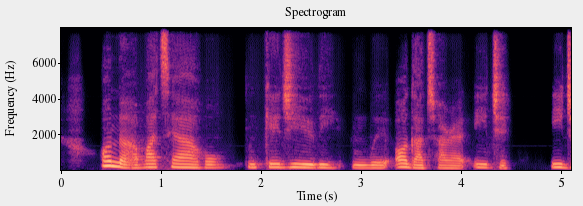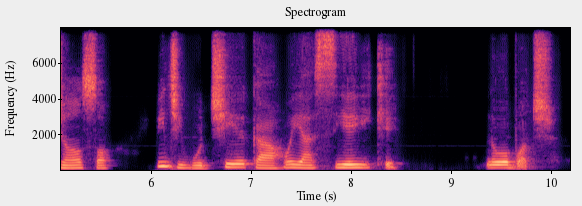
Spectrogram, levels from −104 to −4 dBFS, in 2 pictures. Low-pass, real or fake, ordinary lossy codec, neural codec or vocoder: none; fake; none; codec, 16 kHz, 0.5 kbps, X-Codec, HuBERT features, trained on LibriSpeech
